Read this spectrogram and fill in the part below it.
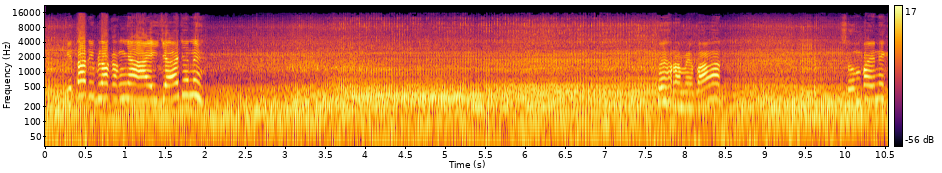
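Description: Motorcycle engines rumble and drone steadily close by.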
